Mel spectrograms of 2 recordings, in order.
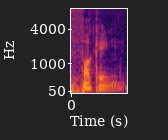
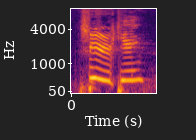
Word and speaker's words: Fucking: We have spoken about strange city names before, and we've talked about the Austrian village of fucking, which is not how they pronounce it, I guess. – Fuking.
